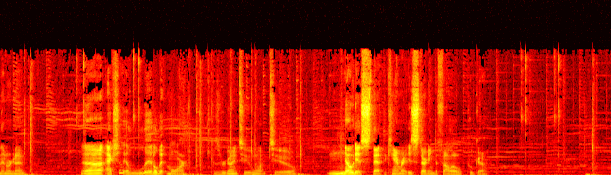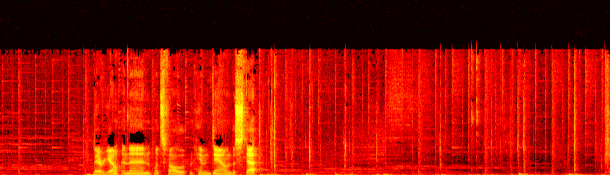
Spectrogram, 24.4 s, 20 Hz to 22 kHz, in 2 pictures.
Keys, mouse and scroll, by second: 1.5 click, 1.5 space, 2.6 click, 3.8 shift+`, 11.1 click, 11.7 space, 14.8-17.1 drag, 17.5 shift+`, 22.5 space.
